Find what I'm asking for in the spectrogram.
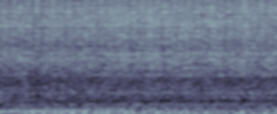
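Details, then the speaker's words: Toyota Avanza after engine teardown for rough running from a worn, rattly camshaft, set up as well as possible without replacing cam or head; idle after hill-climb test drive, steady low even, no tapping or knocking; smooth, normal idle. "masih halus ya nih Walaupun walaupun noken asnya itu koclak koclak-koclak gitu kotkotk kek gitu"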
